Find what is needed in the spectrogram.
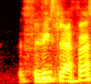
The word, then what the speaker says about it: Lafont: On est en compagnie de Félix Lapin, donc euh, de l'Union des, de l'Union des travailleurs et travailleuses accidentés en maladie. Est-ce que je prononce comme il faut? – Félix Lafont, c'est parfait.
